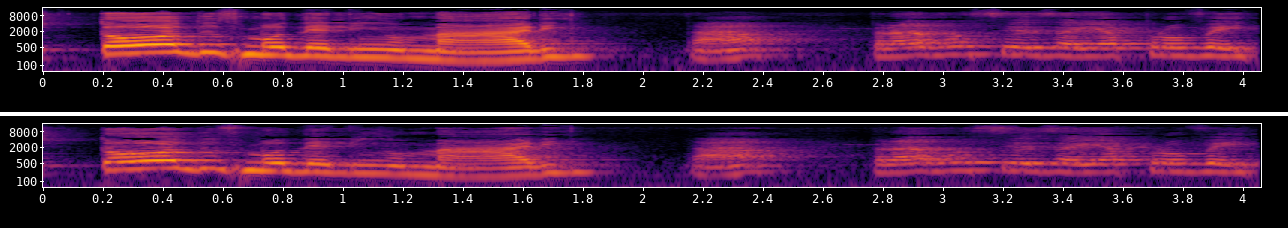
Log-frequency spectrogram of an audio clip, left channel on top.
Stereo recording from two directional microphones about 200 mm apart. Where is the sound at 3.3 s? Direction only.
50° left (ahead or behind).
